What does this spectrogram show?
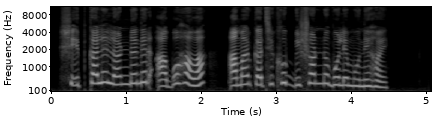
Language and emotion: Bengali, sad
